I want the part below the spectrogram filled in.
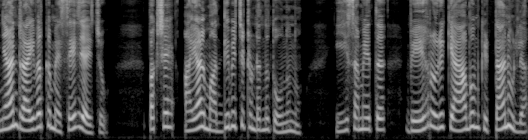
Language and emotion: Malayalam, fearful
